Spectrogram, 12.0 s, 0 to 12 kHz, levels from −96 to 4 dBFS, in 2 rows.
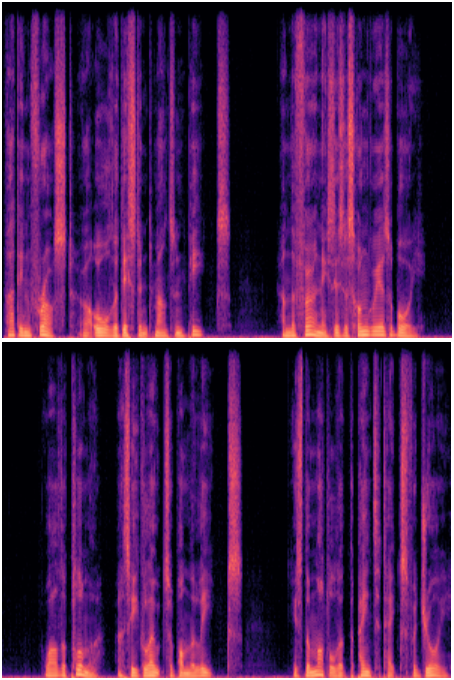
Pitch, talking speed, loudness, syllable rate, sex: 110 Hz, 180 wpm, -20 LUFS, 5.1 syllables/s, male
